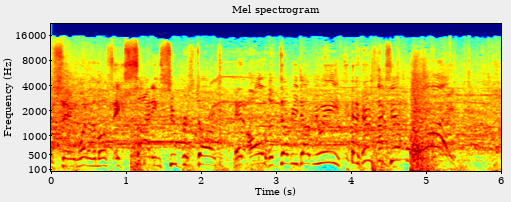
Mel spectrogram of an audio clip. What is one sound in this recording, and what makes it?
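Bodies slam onto a wrestling ring mat with heavy thuds.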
